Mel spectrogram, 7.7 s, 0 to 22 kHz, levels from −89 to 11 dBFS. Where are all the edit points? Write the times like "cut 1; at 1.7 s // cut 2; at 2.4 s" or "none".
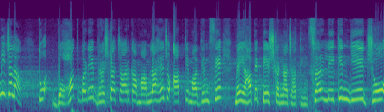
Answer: cut 1; at 6.1 s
